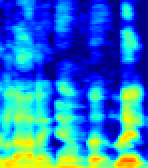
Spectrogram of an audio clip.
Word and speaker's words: Lehle: But it's a German company, and the German pronunciation is more like Lehle.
